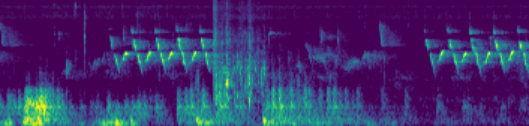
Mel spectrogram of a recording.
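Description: A songbird singing nearby in two runs of quick repeated chirping notes, one about a second and a half in and another near the end. Under it runs low, uneven rustling and rubbing close to the microphone, with one sharp click about three seconds in.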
